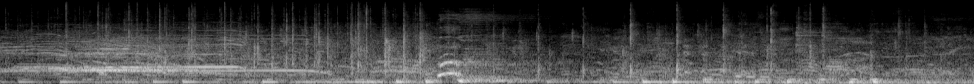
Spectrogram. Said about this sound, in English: How about a round of applause for all our contestants?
